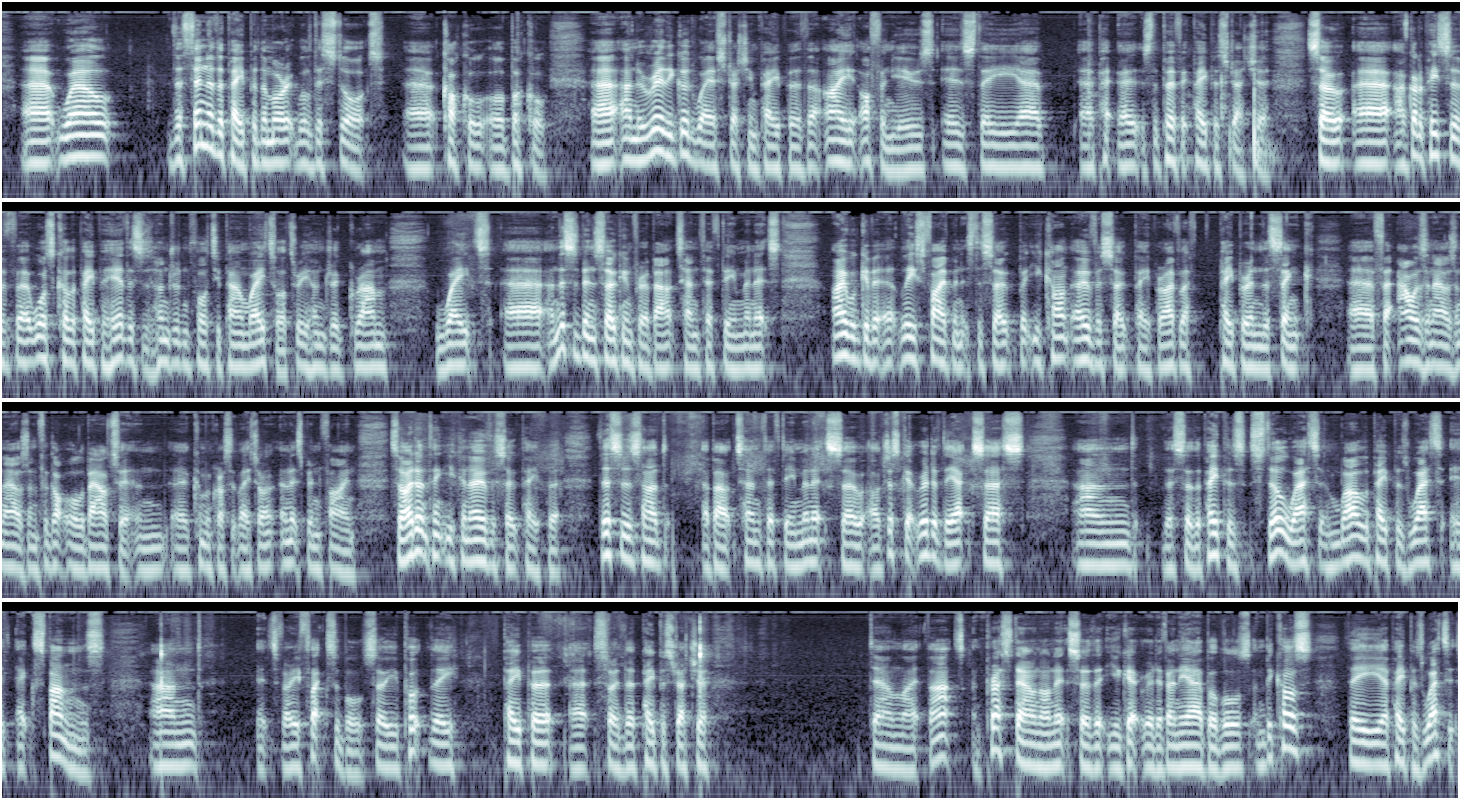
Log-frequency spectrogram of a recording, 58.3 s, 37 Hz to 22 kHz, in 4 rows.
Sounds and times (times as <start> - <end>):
Speech: 0.2 - 50.9, 52.4 - 58.3.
